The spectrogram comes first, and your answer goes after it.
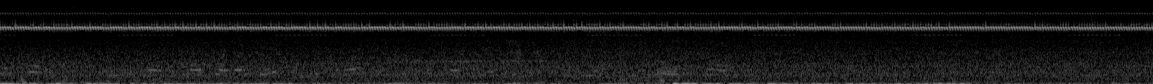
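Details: Continuous shrill chorus of Brazilian crickets, one dominant high trill plus a quieter higher band, even and ceaseless, with faint low murmurs underneath but no clear other animals.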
